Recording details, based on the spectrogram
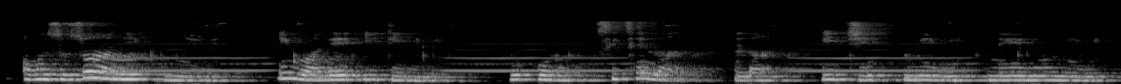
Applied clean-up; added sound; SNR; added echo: none; Wind instrument, woodwind instrument; 18 dB; reverberation time 1.1 s.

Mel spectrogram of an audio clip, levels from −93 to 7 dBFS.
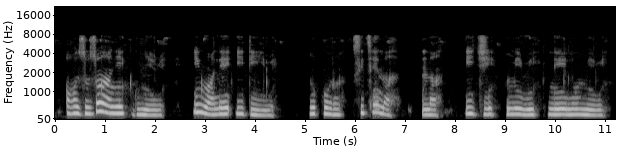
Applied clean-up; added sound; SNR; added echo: none; none; none; none.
